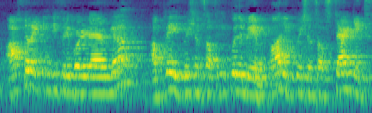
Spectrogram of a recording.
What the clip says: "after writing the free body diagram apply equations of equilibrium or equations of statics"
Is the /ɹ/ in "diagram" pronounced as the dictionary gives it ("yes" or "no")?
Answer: no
